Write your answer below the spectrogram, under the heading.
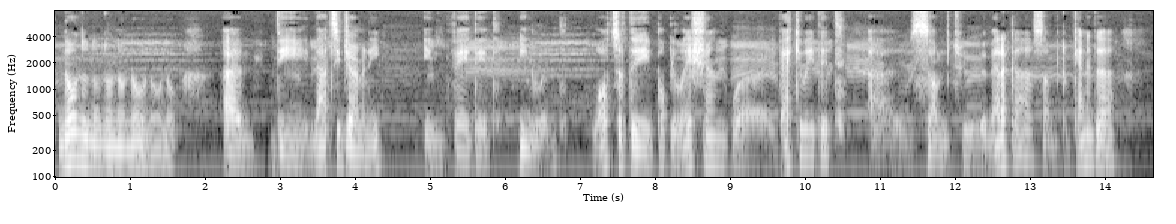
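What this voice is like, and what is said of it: Russian accent. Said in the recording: “speaks with a Russian accent”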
